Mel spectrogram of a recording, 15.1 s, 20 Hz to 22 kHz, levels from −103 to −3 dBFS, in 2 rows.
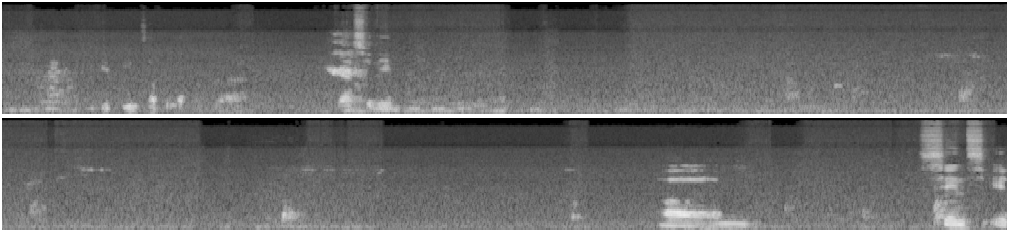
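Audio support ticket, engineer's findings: Speech suppressed in double talk, 0.0–2.51 s, 3.79–4.63 s, 9.04–9.45 s, 10.38–13.03 s. Talker's level dips in pieces, deepest roughly 15 dB early, around 10 dB later. Likely echo canceller misreading double talk as echo and attenuating near-end speech along with it.

Other side's voice leaking through, 2.31–2.46 s. Brief faint scrap of a second voice, far below the talker, around 35 dB down. Likely residual loudspeaker echo the canceller failed to remove from the mic path during that suppression stretch.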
